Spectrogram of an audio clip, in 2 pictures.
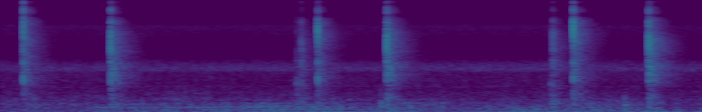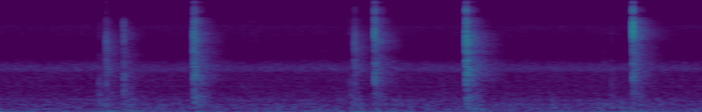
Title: My ankle makes strange sound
